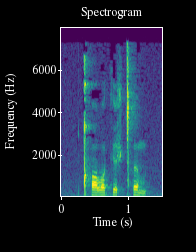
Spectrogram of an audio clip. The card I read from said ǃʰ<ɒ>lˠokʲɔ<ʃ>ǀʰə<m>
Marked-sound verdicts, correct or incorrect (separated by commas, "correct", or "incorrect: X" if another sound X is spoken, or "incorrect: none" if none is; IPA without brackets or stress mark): correct, correct, correct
